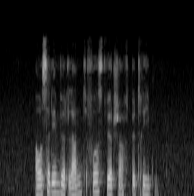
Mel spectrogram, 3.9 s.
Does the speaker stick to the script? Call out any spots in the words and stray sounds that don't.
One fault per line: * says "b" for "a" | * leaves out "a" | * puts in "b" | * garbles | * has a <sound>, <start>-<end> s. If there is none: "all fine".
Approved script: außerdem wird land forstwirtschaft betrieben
all fine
